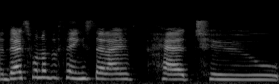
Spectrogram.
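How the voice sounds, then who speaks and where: Her tone bright and sharp, a woman speaks with ordinary pitch variation. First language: non-English. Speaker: podcast co-host. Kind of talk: casual chat.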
